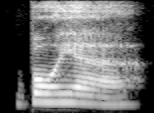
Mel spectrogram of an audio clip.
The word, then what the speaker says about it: boyar: our tutor word of the Week Philadelphia it is spelled b o y a r Boer and a Boer is a member of the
